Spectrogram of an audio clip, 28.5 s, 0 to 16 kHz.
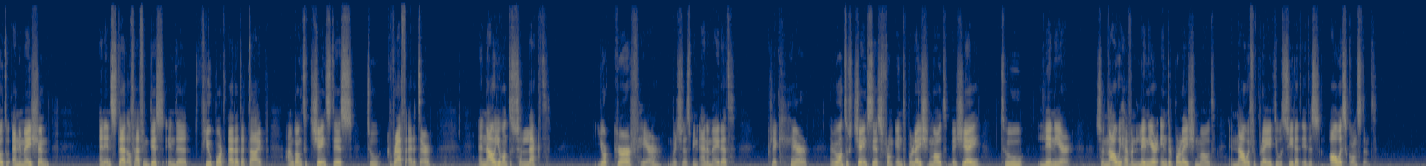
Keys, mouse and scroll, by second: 0.3-1.9 drag, 9.1-15.6 right drag, 15.6-26.4 drag, 26.4-27.1 scroll up 5, 27.1-28.5 scroll down 2.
